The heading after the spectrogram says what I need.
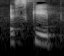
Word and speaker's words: ESC: It is pronounced as escape key.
